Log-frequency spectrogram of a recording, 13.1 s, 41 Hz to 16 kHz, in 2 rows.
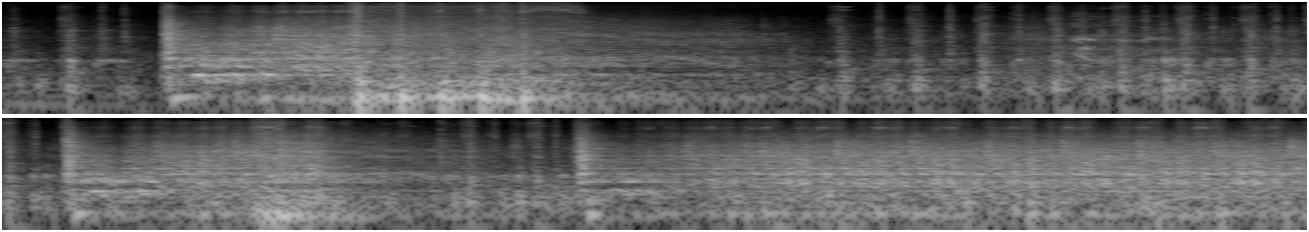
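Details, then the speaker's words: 1984 GMC Sierra C25 3/4-ton with a 454 big block, left in a junkyard for 19 years, gas poured into the carburetor: the starter grinds, then sharp backfire bangs as it catches briefly and dies; it won't keep running. "god that rattled the building oh she backfired pump a little bit looks like"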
